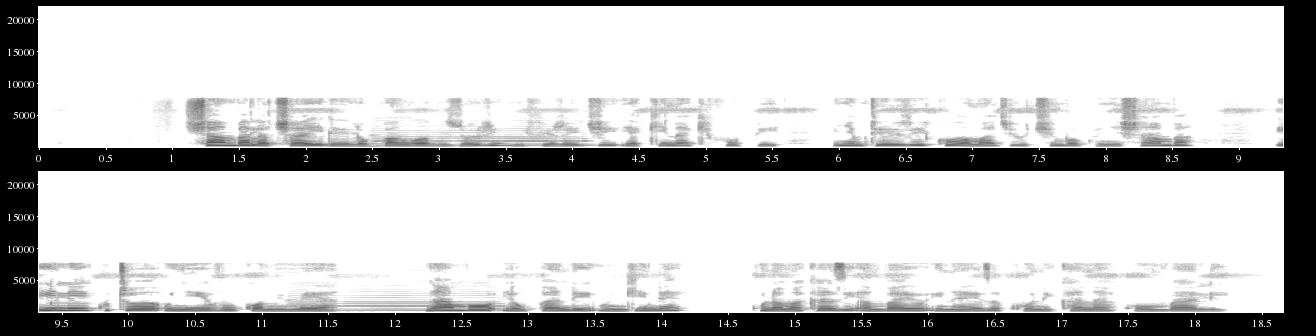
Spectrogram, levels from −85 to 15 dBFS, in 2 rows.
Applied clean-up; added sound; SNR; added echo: neural mask model RNNoise.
